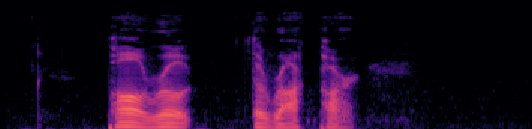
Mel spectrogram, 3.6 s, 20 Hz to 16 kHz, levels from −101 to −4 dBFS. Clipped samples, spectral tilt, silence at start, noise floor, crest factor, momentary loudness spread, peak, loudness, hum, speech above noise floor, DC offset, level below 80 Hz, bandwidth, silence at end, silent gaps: under 0.1%; -8 dB/octave; 0.7 s; -88 dBFS; 22 dB; 12 LU; -20 dBFS; -40 LUFS; none; 50 dB; under 0.1%; -60 dBFS; 11 kHz; 1.2 s; none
